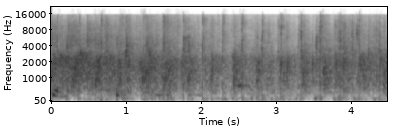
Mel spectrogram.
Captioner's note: applause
